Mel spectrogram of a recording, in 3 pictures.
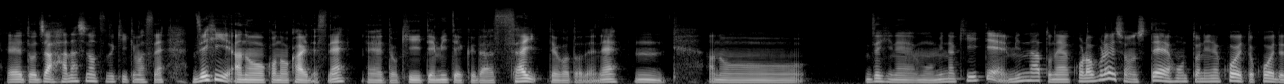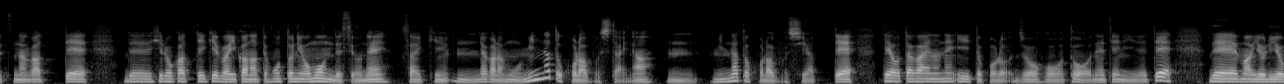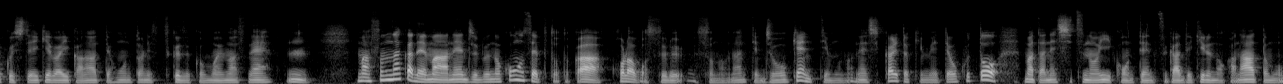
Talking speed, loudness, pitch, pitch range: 420 characters per minute, -26 LUFS, 110 Hz, 100-130 Hz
